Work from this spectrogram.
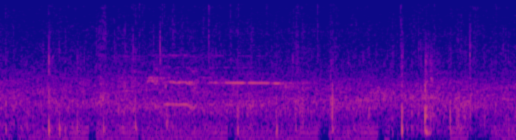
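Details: Tennessee Walking Horse in a smooth, natural rocking chair canter: steady rhythmic hoofbeats falling in repeated three-beat groups of dull thuds, with a faint drawn-out crow in the distant background.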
